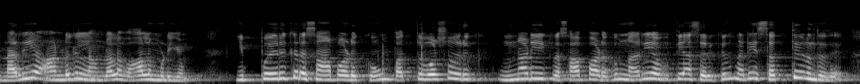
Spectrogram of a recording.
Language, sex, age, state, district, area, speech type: Tamil, male, 18-30, Tamil Nadu, Salem, urban, spontaneous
